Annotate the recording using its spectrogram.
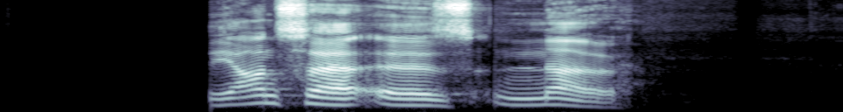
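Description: An older man speaks into a microphone, heard through a loudspeaker.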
